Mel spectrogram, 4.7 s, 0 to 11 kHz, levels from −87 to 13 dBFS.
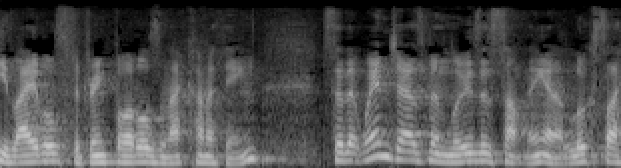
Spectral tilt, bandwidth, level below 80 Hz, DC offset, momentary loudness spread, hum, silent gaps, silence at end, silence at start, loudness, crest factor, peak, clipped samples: -7 dB/octave; 9.4 kHz; -58 dBFS; under 0.1%; 8 LU; none; none; 0 s; 0 s; -19 LUFS; 16 dB; -2 dBFS; under 0.1%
